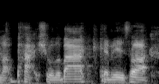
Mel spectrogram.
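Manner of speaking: ordinary talk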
